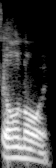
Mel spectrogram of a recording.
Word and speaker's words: Illinois: Illinois. The S is silent. Illinois.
